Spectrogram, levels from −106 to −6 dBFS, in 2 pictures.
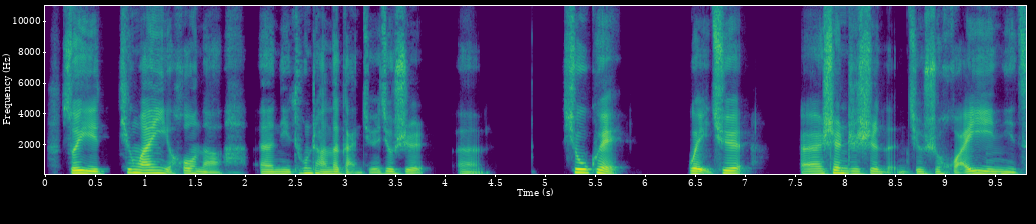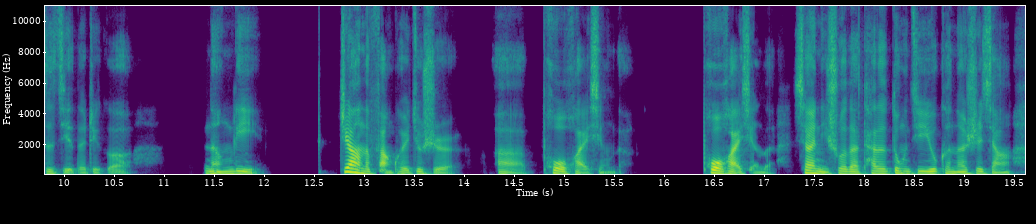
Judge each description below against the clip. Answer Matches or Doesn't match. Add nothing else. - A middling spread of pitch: Matches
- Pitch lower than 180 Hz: Matches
